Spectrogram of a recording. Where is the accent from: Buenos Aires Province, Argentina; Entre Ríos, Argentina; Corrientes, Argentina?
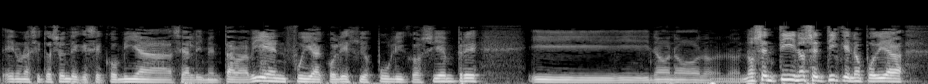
Buenos Aires Province, Argentina; Haedo; born there; Yo nací en Aedo, de viejos que habían vivido en el campo, en la provincia de Buenos Aires. Mis dos hermanas nacieron en el campo, yo como soy el tercero, el último, nací ya con mis viejos instalados en la ciudad.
